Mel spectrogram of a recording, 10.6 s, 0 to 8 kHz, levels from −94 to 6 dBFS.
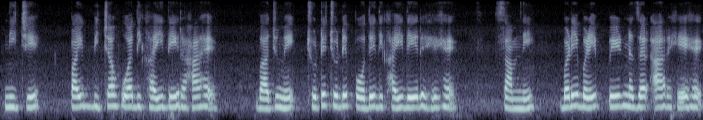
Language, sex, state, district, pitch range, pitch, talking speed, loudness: Hindi, female, Andhra Pradesh, Chittoor, 215-235 Hz, 225 Hz, 130 wpm, -18 LUFS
